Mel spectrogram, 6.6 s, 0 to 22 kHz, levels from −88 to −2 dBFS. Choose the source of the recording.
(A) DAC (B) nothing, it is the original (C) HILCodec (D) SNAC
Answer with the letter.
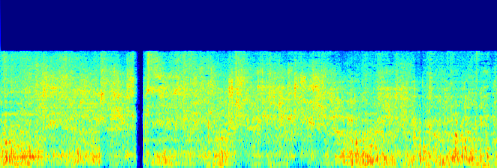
D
